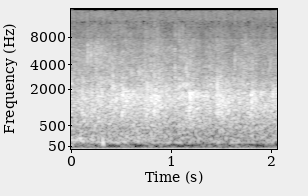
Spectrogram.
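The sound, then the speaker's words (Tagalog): A church audience applauds, a faint, steady wash of many hands clapping without a break. “Okay, palakpakan natin ang Panginoon.”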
